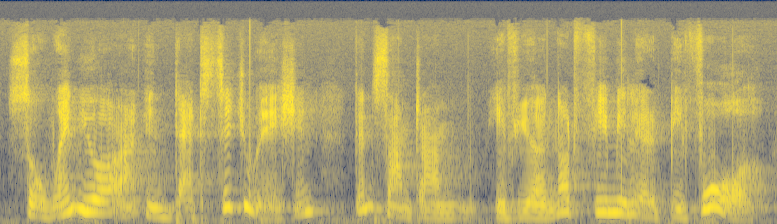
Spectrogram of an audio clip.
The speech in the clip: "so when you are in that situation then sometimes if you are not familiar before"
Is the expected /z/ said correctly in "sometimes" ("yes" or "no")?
no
